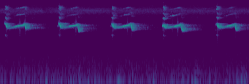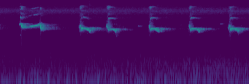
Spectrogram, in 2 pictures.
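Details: Northern mockingbird singing at night in early spring, recorded from a porch in still, quiet air while mimicking other birds: a bright slurred chirp repeated six times, then a switch to a sharper, downward-hooked phrase repeated about five times, roughly once a second.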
